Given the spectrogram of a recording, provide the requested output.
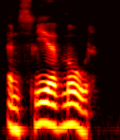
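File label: "An Sliabh Mòr", Scottish Gaelic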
